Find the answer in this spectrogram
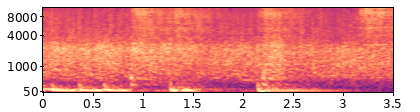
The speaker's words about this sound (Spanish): Hermoso personaje, un aplauso. Famoso ya, te hemos hecho famoso.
